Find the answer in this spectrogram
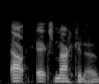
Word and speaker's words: Ex Machina: isn't it yeah X machine er no ex machina machine er oh I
